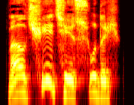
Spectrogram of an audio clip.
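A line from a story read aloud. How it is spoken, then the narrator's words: Breathless. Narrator (Russian): выдохнула цесаревна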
